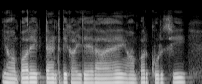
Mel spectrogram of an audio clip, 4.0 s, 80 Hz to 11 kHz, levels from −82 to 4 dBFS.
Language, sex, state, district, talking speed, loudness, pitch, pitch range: Hindi, male, Uttar Pradesh, Shamli, 175 wpm, -17 LUFS, 125 Hz, 120-130 Hz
